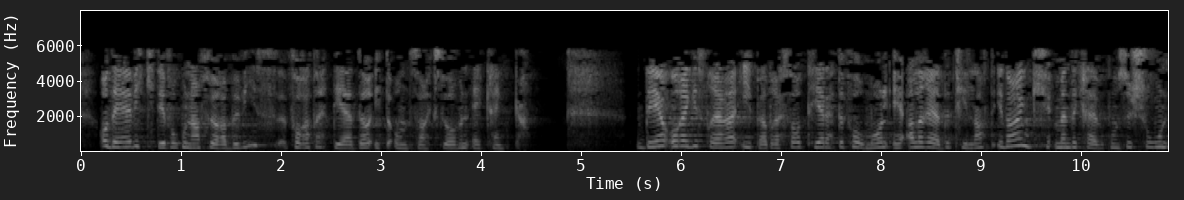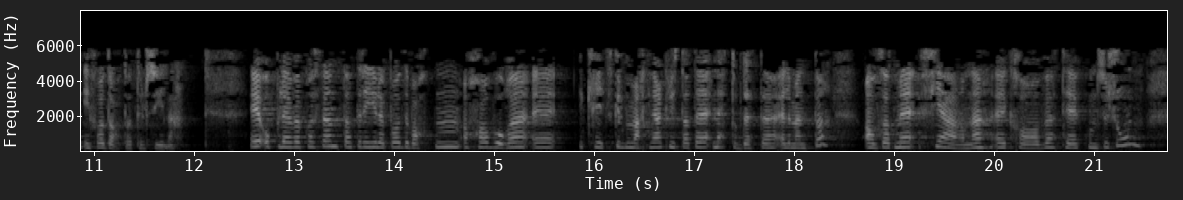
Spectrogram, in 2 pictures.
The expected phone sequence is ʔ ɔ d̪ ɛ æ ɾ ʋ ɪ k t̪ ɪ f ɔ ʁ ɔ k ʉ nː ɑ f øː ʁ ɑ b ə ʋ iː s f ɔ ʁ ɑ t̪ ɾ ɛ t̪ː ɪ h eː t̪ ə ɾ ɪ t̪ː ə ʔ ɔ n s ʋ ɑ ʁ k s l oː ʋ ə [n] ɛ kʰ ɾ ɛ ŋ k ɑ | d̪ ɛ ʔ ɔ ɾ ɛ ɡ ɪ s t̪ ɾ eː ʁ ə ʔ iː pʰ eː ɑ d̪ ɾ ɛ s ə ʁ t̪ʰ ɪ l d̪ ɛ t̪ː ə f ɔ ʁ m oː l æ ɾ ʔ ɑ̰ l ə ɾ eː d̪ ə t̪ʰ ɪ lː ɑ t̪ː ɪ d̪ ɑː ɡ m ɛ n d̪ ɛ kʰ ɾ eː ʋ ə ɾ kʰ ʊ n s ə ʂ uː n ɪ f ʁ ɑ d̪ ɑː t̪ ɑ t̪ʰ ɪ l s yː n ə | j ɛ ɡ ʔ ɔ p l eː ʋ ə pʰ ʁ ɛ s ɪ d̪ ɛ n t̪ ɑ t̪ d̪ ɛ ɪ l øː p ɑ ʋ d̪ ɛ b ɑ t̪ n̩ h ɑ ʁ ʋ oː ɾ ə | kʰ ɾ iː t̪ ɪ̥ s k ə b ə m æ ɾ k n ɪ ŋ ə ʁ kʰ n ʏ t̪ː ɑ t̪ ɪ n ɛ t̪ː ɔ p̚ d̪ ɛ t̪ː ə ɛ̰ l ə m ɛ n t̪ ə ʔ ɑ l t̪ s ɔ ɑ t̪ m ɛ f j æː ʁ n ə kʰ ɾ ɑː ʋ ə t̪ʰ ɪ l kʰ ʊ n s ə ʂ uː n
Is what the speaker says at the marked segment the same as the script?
yes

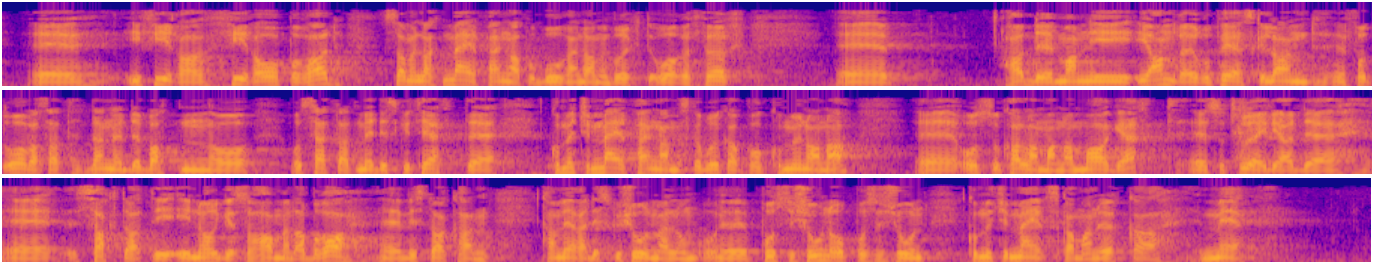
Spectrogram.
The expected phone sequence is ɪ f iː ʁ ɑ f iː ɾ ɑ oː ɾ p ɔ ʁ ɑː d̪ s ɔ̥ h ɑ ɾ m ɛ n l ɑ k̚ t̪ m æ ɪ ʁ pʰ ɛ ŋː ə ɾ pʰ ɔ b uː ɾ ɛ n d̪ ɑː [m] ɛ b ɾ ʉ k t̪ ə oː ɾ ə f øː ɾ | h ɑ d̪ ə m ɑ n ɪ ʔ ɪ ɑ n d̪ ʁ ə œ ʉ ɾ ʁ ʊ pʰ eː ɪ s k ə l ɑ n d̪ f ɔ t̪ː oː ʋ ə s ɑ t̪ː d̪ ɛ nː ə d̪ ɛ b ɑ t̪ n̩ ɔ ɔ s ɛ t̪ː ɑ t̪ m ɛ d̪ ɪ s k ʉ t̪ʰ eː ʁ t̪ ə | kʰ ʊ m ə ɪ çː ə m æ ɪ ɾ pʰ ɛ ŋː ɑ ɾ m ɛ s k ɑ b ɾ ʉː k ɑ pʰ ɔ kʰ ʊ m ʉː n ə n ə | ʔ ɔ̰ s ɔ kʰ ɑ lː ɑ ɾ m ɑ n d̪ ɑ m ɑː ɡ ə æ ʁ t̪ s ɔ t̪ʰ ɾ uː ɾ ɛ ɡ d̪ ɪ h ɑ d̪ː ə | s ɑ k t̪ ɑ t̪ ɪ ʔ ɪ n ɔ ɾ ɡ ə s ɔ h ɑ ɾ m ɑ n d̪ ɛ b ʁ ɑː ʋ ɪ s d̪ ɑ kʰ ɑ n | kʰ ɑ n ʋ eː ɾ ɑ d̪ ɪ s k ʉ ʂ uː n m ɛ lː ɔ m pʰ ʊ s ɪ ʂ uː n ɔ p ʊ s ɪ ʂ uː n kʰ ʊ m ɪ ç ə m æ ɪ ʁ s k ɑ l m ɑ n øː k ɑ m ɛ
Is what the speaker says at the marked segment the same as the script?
yes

